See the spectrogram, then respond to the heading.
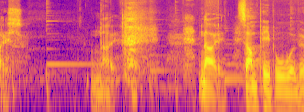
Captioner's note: chuckles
